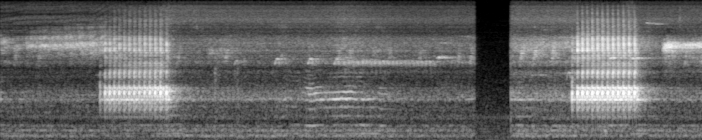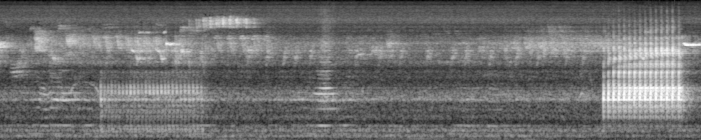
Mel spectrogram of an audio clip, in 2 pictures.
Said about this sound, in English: Let's listen to a flicker drumming.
